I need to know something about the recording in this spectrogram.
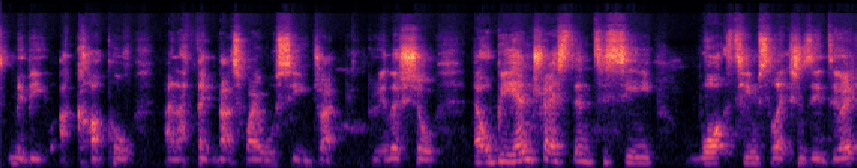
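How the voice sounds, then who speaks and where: A man's voice: medium pitch, a bit bright. Man chatting football live. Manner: conversational, repeats words and phrases as he talks. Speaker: football fan channel host. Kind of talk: live-stream football chat.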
